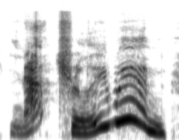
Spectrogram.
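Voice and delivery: drawn-up questioning disbelief; mildly exasperated retold disbelief; incredulous echo. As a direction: throw the word back as a question. She echoes doctor in disbelief.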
